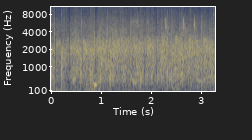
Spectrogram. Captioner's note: audience applauding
